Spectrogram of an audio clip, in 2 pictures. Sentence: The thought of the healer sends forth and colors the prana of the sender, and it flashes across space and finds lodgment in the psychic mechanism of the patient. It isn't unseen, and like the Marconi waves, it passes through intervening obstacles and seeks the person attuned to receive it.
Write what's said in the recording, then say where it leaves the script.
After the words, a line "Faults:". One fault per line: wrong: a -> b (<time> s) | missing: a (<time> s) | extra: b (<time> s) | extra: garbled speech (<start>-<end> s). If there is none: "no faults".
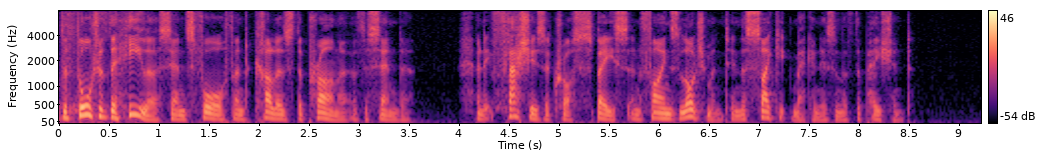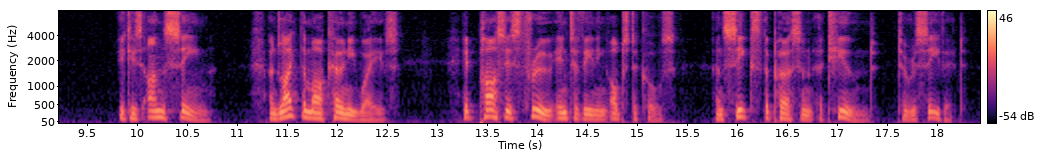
The thought of the healer sends forth and colors the prana of the sender, and it flashes across space and finds lodgment in the psychic mechanism of the patient. It is unseen, and like the Marconi waves, it passes through intervening obstacles and seeks the person attuned to receive it.
Faults:
wrong: isn't -> is (9.9 s)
